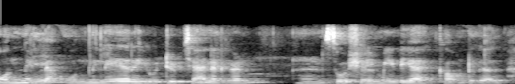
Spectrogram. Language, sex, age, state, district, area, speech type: Malayalam, female, 18-30, Kerala, Malappuram, rural, spontaneous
